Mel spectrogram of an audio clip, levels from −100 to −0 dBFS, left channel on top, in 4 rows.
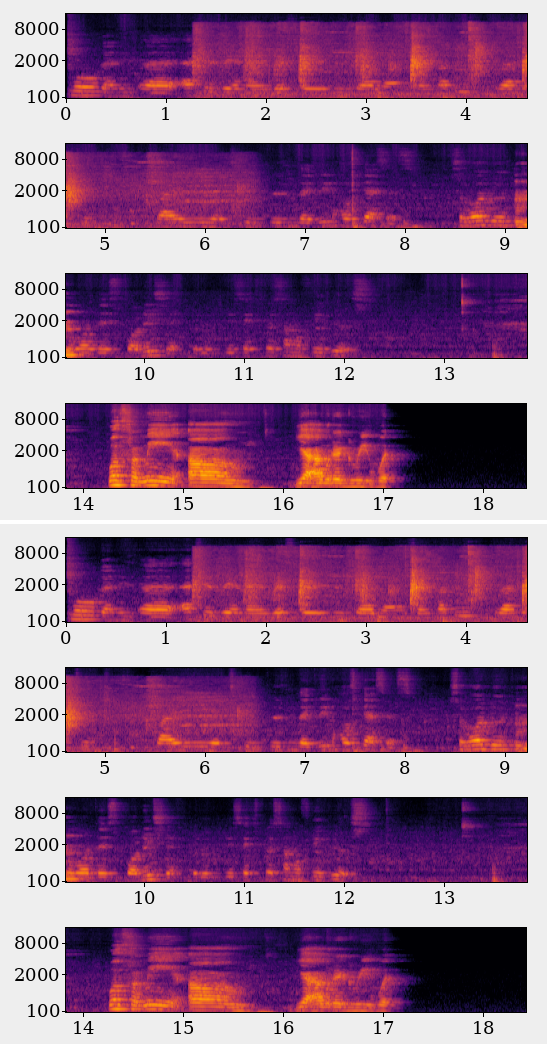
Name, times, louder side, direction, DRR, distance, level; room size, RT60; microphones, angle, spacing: voice 1, 0.0-4.8 5.5-7.9 8.5-10.3 11.4-12.0, right 3 dB, 75° right, 6 dB, 0.4 m, -38 dB
sound 1, 1.2-6.5, right 2 dB, 25° right, 0.6 m, -38 dB
voice 2, 14.3-15.7 16.1-17.0, left 5 dB, 70° left, 7 dB, 0.3 m, -25 dB
2.3 x 2.1 x 2.8 m, 0.35 s
head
